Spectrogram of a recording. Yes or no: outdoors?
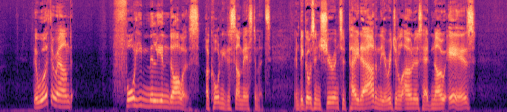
yes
